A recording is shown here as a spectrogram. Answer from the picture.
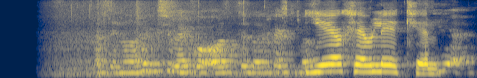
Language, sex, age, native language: Icelandic, male, 10, Icelandic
